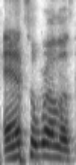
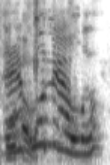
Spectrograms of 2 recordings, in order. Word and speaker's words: Antoinella: Antorella, if your friend hygiene is horrible, Say my friend name right. Say her name right. It's Antoinella.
